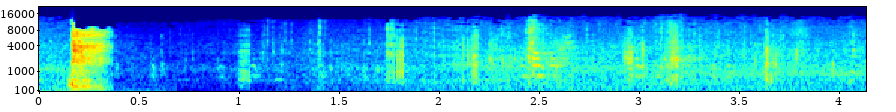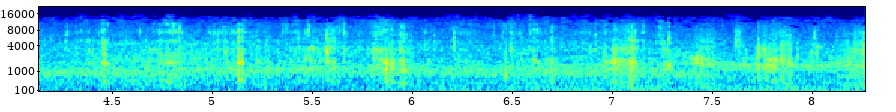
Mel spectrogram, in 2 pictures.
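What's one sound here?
A goat crunches and chews on a cucumber close by.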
